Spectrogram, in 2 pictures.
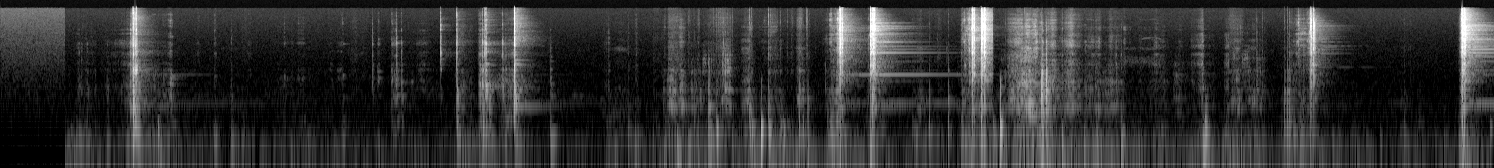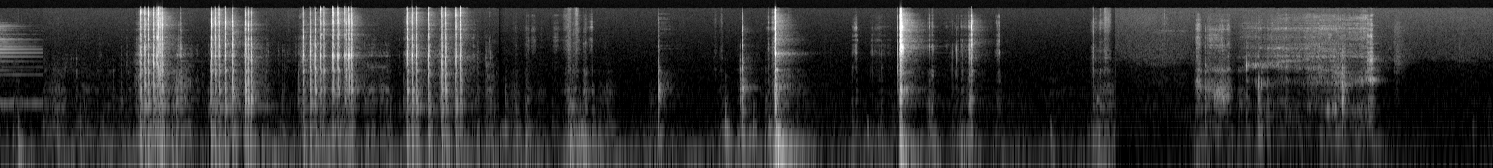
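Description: Shutter lever of a Kodak Baby Brownie box camera being worked over and over: sharp clicks, some with a short metallic ring, mixed with knocks from handling the camera. Near the end, a rasping as the film winding knob on top is turned.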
